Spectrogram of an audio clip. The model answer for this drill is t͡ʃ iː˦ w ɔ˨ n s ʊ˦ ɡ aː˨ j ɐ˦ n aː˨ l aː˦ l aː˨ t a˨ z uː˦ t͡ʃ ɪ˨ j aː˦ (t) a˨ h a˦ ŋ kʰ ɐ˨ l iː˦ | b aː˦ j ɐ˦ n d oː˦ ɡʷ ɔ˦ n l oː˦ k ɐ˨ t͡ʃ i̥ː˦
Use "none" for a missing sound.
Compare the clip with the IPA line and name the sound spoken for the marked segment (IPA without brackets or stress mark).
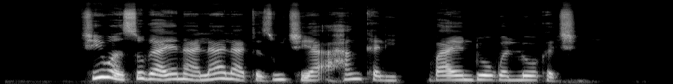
ʔ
